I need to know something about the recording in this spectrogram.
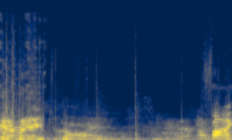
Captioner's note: pounding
